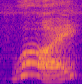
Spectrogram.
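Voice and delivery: put-on high, loud child's why; insistent child. A narrator's reading. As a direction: demand it like a pestering toddler.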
